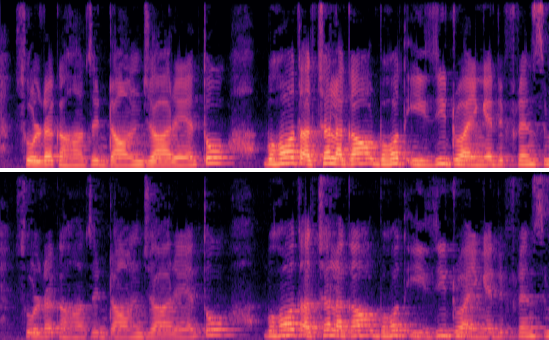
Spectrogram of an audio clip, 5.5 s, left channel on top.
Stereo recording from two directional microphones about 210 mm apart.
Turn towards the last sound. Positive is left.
turn(degrees=35)  # may be behind; listen again after turning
